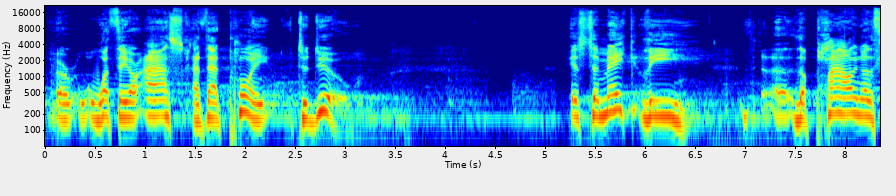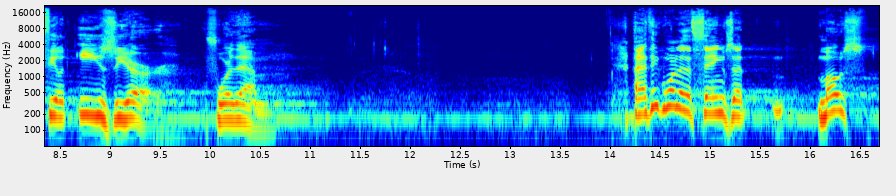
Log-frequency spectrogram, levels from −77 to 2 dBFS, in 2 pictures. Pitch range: 165-190 Hz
